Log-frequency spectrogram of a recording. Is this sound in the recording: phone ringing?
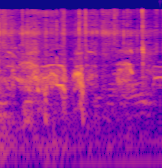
no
